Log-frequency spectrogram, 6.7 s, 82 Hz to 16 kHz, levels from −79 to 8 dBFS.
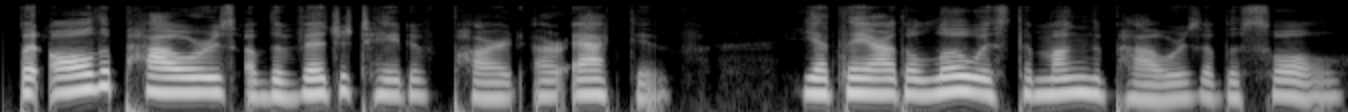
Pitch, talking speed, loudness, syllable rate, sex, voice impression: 190 Hz, 185 wpm, -17 LUFS, 5.6 syllables/s, female, feminine, middle-aged, tensed, slightly soft, clear, intellectual, calm, friendly, reassuring, elegant, lively, kind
